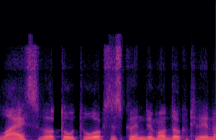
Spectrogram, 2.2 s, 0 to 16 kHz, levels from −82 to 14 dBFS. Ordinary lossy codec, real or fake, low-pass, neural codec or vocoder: Opus, 24 kbps; fake; 10.8 kHz; codec, 16 kHz in and 24 kHz out, 0.6 kbps, FocalCodec, streaming, 4096 codes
